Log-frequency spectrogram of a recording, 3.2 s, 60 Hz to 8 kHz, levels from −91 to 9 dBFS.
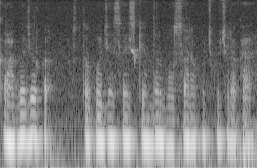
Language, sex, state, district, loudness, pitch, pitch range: Hindi, male, Chhattisgarh, Kabirdham, -15 LUFS, 130 Hz, 130-135 Hz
